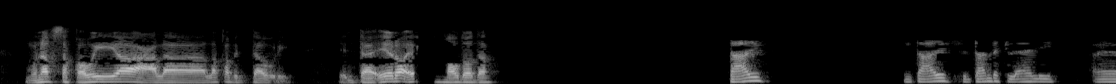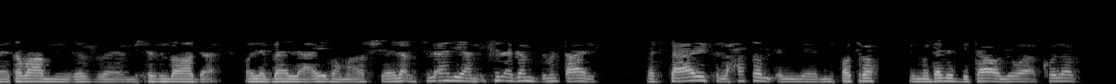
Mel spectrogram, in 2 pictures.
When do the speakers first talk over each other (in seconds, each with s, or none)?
none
